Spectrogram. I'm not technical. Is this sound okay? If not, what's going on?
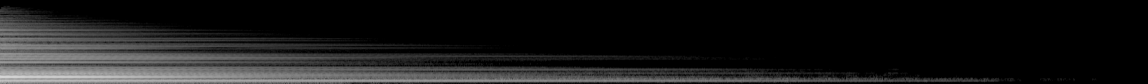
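Yes, this piece of music comes across as technically sound, with nothing in the signal that points to a problem in how it was recorded, processed or delivered.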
